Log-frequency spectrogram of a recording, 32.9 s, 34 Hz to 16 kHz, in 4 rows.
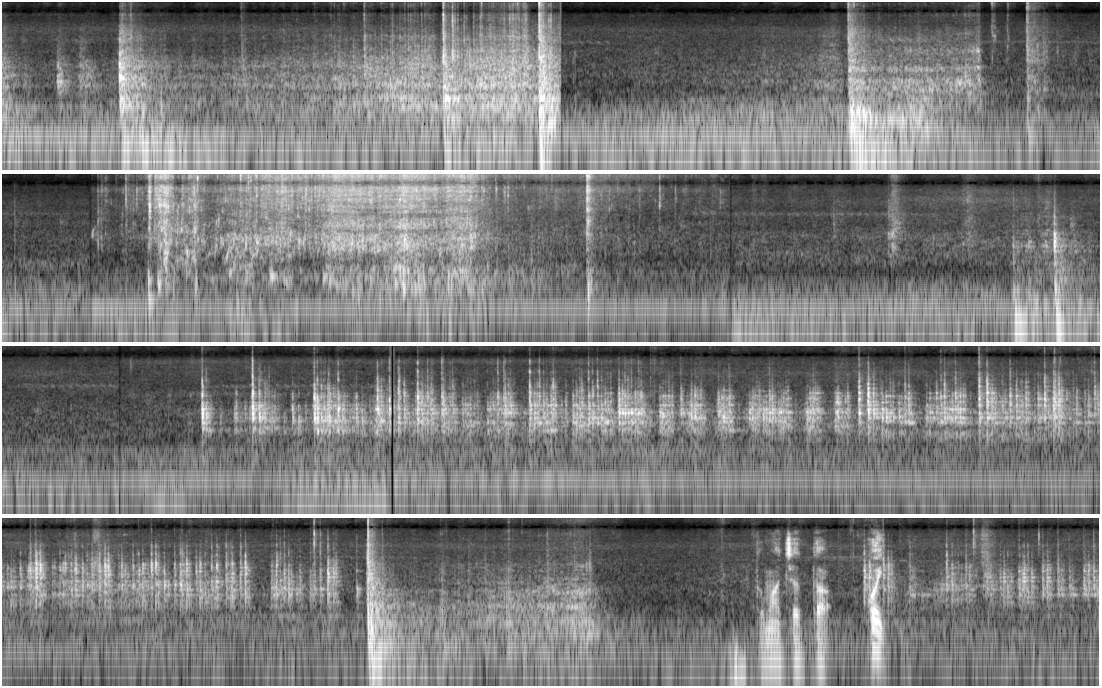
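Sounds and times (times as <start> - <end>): marbles rolling and clicking: 17.8 - 29.2, 30.6 - 32.9.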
